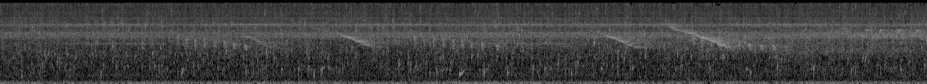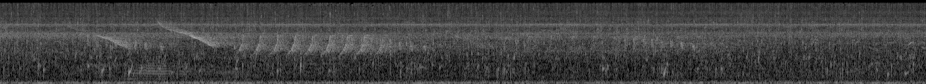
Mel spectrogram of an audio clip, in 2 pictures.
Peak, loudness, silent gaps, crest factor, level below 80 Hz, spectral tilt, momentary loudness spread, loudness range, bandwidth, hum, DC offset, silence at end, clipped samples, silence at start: -10 dBFS; -26 LUFS; none; 20 dB; -48 dBFS; 1 dB/octave; 4 LU; 3 LU; 19.5 kHz; none; under 0.1%; 0 s; under 0.1%; 0 s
